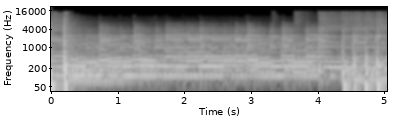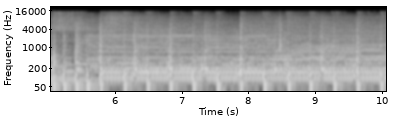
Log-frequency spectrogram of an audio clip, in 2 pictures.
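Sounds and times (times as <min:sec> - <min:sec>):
drum kit beat: 0:00.0 - 0:00.7, 0:04.2 - 0:10.0
electric bass guitar: 0:00.0 - 0:10.0
electric guitar: 0:00.0 - 0:10.0.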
